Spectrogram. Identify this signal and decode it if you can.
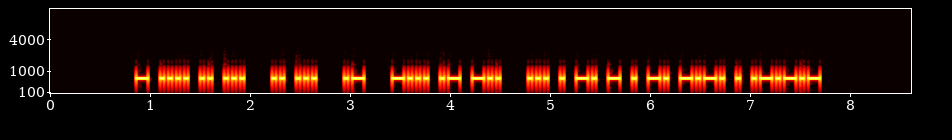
Morse code, heard as a keyed tone, about 32 wpm, 700 Hz. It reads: THIS IS A BAD SENTENCE.
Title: Sentences from Top 1000 Words - Review Part 1 - 30wpm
